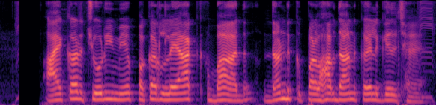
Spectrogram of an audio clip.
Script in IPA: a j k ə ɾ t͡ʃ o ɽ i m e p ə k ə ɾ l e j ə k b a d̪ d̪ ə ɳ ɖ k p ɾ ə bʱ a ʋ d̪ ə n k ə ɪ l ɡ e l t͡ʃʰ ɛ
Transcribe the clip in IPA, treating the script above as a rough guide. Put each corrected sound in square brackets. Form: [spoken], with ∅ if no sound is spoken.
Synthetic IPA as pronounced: a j k ə ɾ t͡ʃ o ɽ i m e p ə k ə ɾ l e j [a] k b a d̪ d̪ ə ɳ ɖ k p ɾ ə bʱ a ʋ d̪ [a] n k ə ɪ l ɡ e l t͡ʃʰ ɛ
